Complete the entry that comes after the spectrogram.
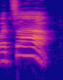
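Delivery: loud, high acted-out holler; calling out a greeting. Host retelling how he greeted a reporter, high loud call.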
